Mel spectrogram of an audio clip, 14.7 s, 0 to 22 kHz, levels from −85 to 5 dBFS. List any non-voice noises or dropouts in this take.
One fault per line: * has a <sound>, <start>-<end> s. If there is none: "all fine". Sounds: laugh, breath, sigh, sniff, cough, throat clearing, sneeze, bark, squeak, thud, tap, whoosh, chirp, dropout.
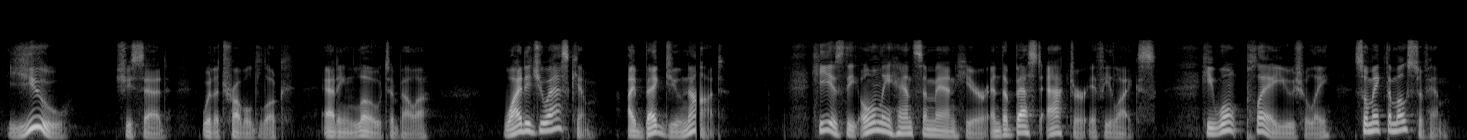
* has a dropout, 7.0-7.0 s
